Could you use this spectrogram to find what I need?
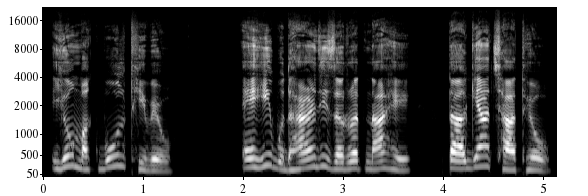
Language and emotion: Sindhi, neutral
